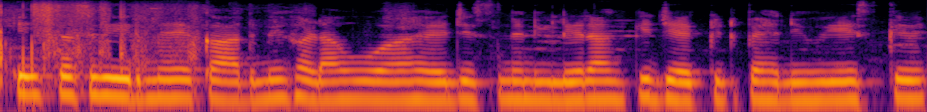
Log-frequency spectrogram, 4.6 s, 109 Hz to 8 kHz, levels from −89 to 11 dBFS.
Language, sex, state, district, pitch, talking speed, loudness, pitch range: Hindi, female, Bihar, Patna, 180 Hz, 220 wpm, -17 LUFS, 175-190 Hz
